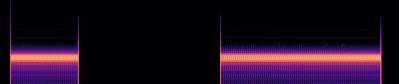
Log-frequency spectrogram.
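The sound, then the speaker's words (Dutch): A telephone ringback tone sounds while a call is being placed: two steady, low-pitched electronic beeps separated by silence. The first lasts about a second and the second about two seconds. “Ik ga hem bellen.”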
